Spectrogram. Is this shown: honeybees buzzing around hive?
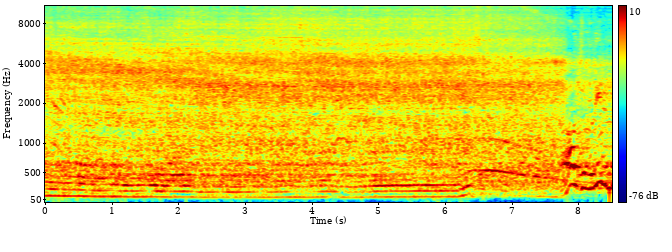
no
